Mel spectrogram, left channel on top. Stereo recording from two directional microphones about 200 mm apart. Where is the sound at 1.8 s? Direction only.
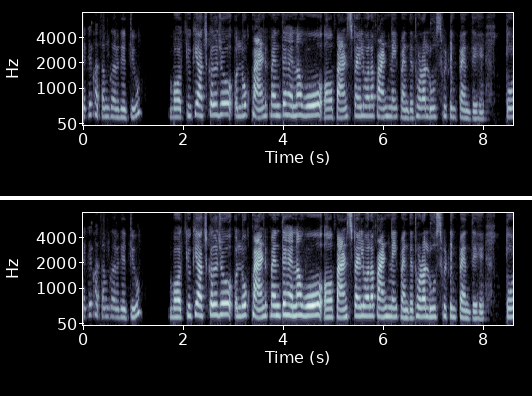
40° right (ahead or behind).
